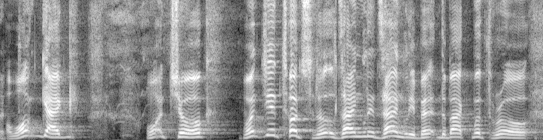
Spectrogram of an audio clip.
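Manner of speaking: high, loud hammed-up Yorkshire accent; mock Yorkshire rapper. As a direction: rap it as a Yorkshire girl, overdone. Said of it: "I actually have a lethal Yorkshire accent too".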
